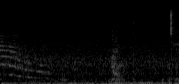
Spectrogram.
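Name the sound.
Dozer the cat meowing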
